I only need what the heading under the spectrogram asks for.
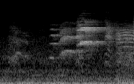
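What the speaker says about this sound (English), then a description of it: "Got some birds." Small caged birds chirp in the pet section of a Japanese home improvement store, with a brief burst of high, bright tweets over a low indoor hum.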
